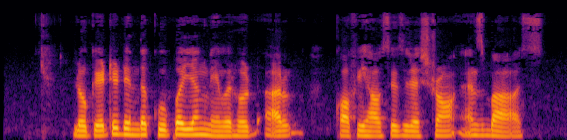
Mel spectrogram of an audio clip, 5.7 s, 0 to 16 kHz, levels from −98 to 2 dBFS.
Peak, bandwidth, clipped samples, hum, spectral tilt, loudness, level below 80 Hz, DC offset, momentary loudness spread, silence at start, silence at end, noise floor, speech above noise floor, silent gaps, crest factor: -2 dBFS; 11 kHz; under 0.1%; none; -8.5 dB/octave; -19 LUFS; -56 dBFS; under 0.1%; 7 LU; 0.75 s; 0.3 s; -52 dBFS; 34 dB; none; 16 dB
